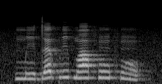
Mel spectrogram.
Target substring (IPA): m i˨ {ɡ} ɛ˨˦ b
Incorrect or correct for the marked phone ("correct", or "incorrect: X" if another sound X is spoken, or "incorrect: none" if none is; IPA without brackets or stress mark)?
incorrect: d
